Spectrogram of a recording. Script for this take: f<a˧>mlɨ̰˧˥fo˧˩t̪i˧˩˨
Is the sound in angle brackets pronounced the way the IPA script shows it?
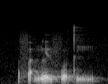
no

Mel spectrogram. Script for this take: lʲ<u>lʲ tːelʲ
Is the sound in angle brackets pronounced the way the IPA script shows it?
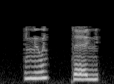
yes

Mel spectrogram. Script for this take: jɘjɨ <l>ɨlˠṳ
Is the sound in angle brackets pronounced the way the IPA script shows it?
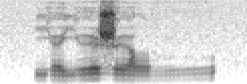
no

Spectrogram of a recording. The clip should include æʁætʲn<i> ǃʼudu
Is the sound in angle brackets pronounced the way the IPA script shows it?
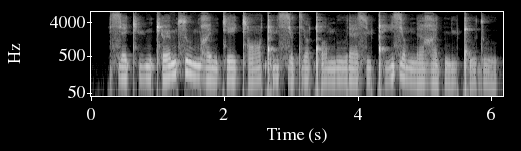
no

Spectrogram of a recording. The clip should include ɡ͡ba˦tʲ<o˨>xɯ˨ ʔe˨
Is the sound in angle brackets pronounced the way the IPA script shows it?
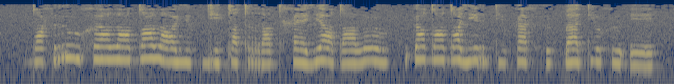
no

